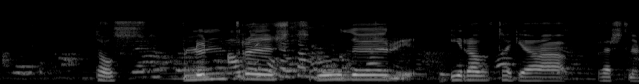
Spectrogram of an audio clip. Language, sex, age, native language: Icelandic, male, 20-29, Icelandic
